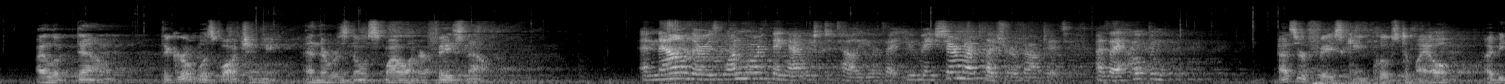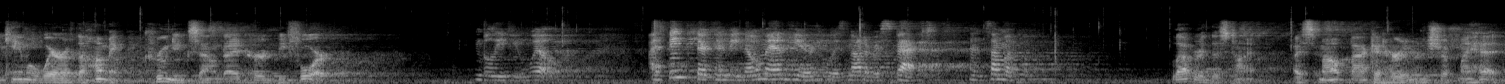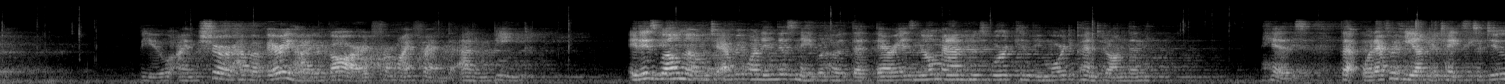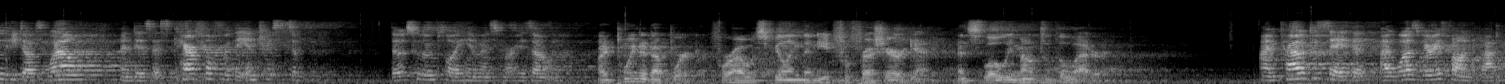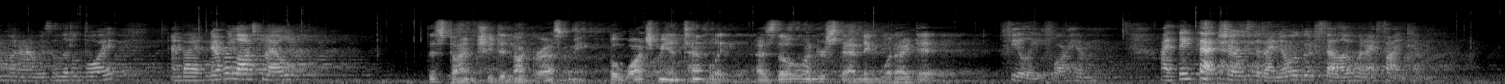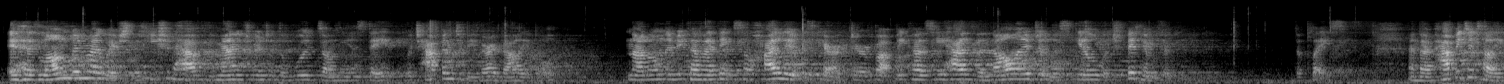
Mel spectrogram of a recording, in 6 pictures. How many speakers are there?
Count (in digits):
2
